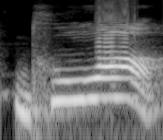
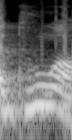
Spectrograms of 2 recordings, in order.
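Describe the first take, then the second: First: धुआं slowly as dhūū-ān; wrong long vowel. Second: धुआं lower, with a quick dhu; correct short vowel. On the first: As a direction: stretch the first vowel of धुआं. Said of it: "वो शुद्ध नहीं है". (धुआं में ऊ खींचकर) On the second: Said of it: "शुद्ध क्या?". (धुआं में छोटा उ) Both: Shown as a demonstration.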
